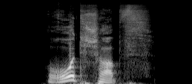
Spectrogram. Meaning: genitive singular of Rotschopf
- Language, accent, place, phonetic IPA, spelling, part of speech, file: German, Germany, Berlin, [ˈʁoːtˌʃɔp͡fs], Rotschopfs, noun, De-Rotschopfs.ogg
